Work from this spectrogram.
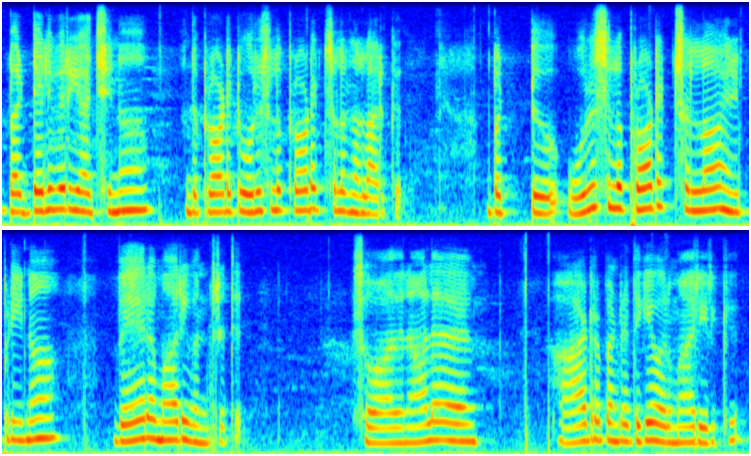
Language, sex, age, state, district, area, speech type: Tamil, female, 18-30, Tamil Nadu, Namakkal, rural, spontaneous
